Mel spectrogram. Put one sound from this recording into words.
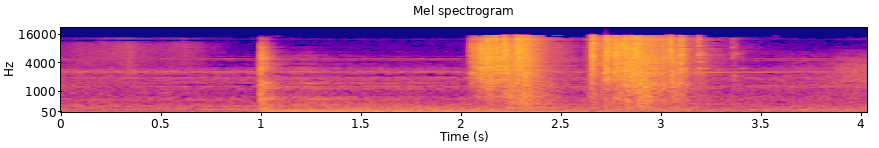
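A metal lever is pulled with a heavy clank.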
